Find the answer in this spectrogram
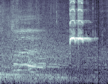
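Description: Referee's whistle blown about one and a half seconds in, a short shrill blast running straight into a longer one, stopping play.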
